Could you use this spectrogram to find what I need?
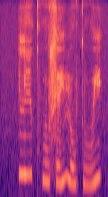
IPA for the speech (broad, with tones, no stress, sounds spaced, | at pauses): l iː˥ kʷʰ ɐ˧ w s e˨˥ j n̪ o˨˧ w t̪ uː˨˥ j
